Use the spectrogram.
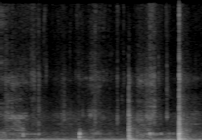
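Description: Fufu being stirred and turned with a spoon in a thin cooking pot over lowered heat, with soft scraping and a few sharp clinks against the metal, close by and fairly quiet.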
